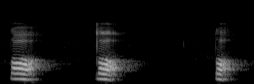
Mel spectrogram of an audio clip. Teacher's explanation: Infijar adanya letupan ketika mengucapkan huruf to. Terus majhur dia itu bergetar.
